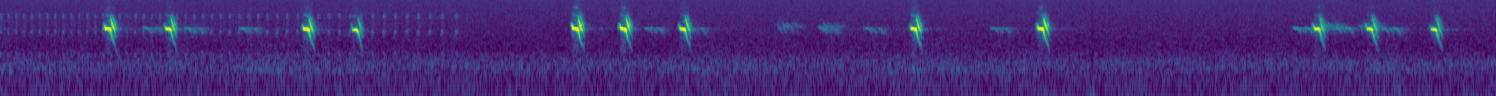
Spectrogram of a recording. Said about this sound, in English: And more wild birds are coming around.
